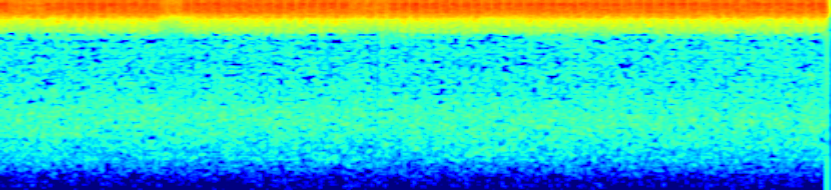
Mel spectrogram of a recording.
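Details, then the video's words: Cricket chirping, the stridulation of males working their wings together: a continuous piercing high trill, briefly dipping in loudness after about one second before resuming at full, steady strength. "Most relaxing cricket sound"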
